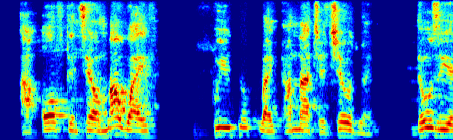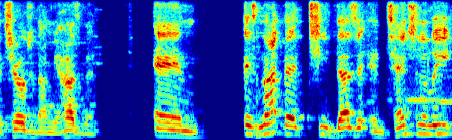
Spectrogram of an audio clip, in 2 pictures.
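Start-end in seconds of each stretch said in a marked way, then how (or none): none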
